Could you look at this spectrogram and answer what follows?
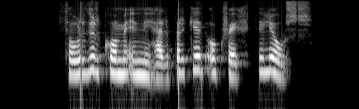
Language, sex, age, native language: Icelandic, female, 40-49, Icelandic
